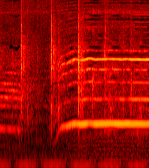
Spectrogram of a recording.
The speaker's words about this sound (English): Big swing and a miss there. That'll take us full, three balls and two strikes. You hear that gets a good hand from the crowd that's stayed around here for the extra innings of baseball.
